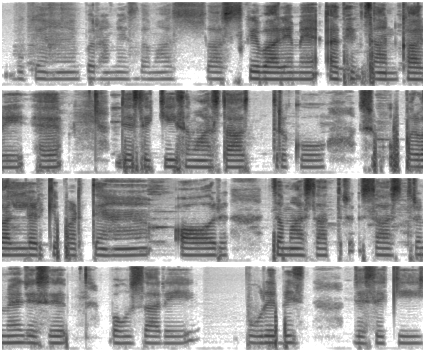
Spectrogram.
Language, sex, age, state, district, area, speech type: Hindi, female, 18-30, Uttar Pradesh, Prayagraj, rural, spontaneous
